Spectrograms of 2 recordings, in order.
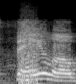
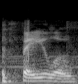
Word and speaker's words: phthalo: and like cinderella says phthalo blue because i learned 40 years later that i've been calling it phthalo blue for years and the p is silent so i'm actually going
